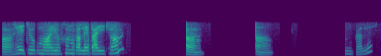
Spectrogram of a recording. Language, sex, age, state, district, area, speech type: Assamese, female, 60+, Assam, Darrang, rural, conversation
